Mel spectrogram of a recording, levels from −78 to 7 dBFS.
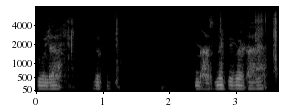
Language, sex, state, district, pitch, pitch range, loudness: Hindi, male, Bihar, Lakhisarai, 110 Hz, 110-115 Hz, -40 LUFS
